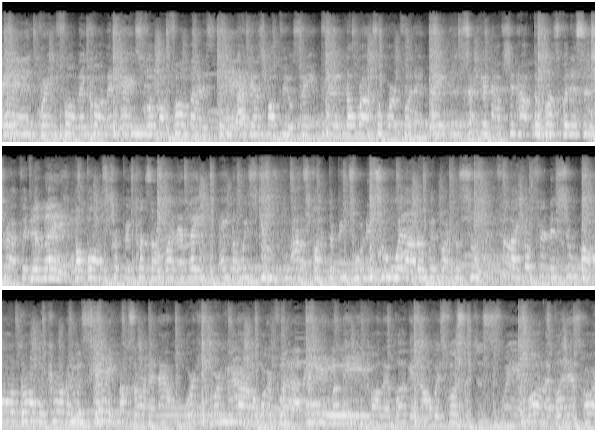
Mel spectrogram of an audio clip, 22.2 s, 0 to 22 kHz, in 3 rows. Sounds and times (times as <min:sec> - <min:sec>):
Music: 0:00.0 - 0:22.2.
